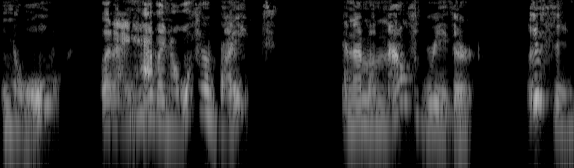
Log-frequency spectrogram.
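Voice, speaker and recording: This is a put-on character voice at a middle pitch. Long pauses come often. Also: fairly slow pace. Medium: read story.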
